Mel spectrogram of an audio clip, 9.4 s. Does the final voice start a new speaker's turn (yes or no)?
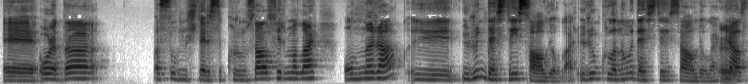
no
